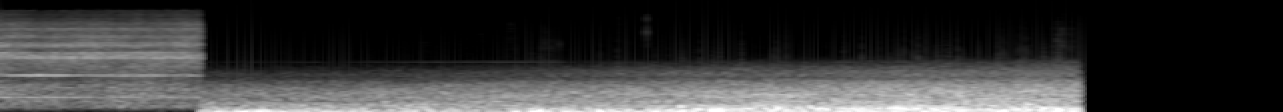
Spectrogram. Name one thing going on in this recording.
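A jet roars loudly as it takes off.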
